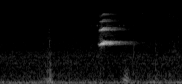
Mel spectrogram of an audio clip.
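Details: Newborn Miniature Pinscher x Chihuahua mix puppy, a female from a first-time mother's litter, born indoors during labor. One brief, high, thin squeak with bright overtones cuts through quiet room noise, framed by soft, faint knocks.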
